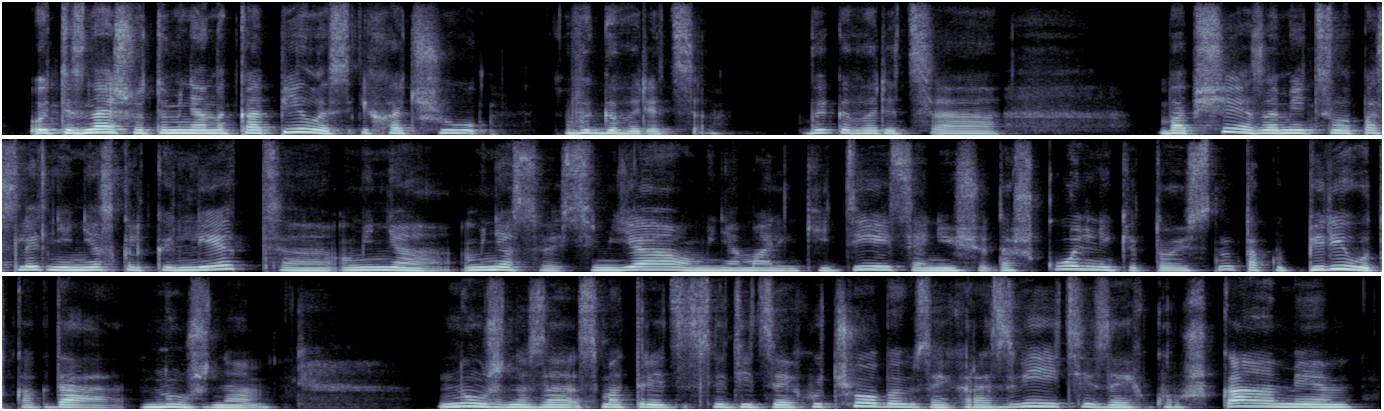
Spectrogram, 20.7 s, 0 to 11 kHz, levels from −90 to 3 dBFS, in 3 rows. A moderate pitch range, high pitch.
Yes: average, 3.2 semitones; high, 205 Hz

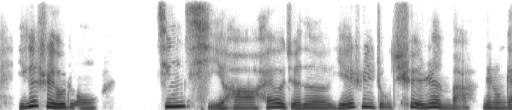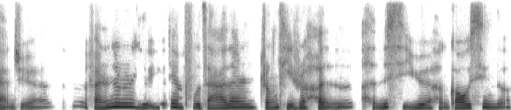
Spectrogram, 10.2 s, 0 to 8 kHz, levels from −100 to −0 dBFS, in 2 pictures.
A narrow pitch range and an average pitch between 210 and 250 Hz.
No: average, 3.4 semitones; high, 220 Hz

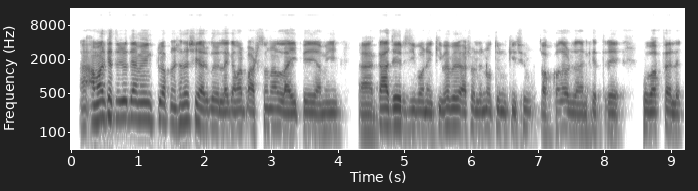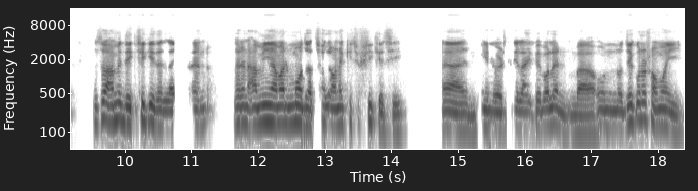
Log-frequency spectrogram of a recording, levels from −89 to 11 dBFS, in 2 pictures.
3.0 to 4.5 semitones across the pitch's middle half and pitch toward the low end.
Yes: average, 3.7 semitones; low, 125 Hz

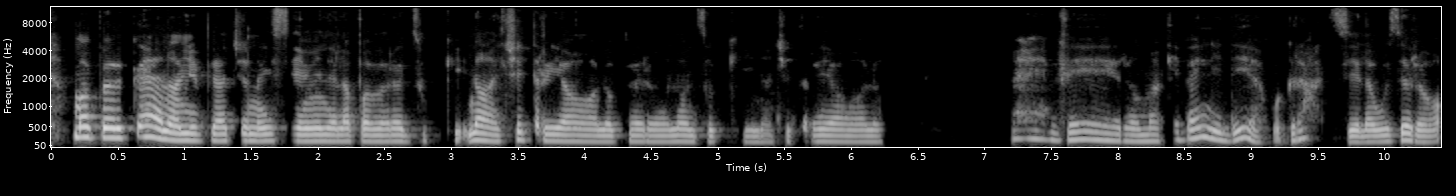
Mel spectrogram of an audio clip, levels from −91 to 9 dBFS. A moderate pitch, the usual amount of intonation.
Yes: medium, 155 Hz; average, 3.4 semitones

